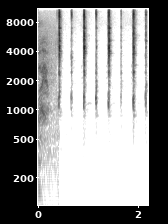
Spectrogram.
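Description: Stopwatch ticking sound effect: about four crisp ticks a second, every other one louder, for about a second and a half.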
